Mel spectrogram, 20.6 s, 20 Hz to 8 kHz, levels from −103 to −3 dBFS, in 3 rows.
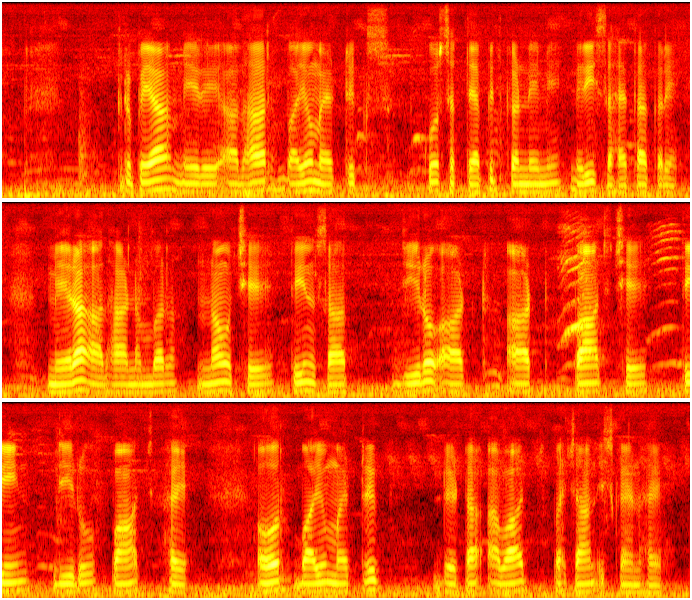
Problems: constant background noise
